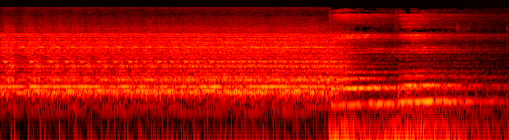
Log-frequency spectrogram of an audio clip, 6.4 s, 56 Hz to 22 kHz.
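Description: Synthesizer music from an original Teenage Engineering OP-1: a sustained chord of many steady tones holds for about four seconds. Then a lower chord with bass comes in and fades away near the end.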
